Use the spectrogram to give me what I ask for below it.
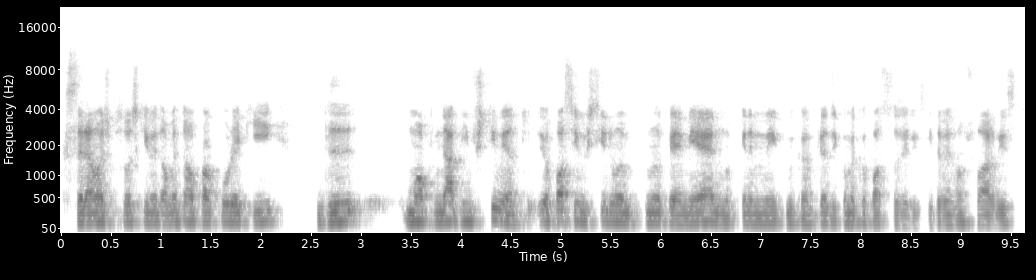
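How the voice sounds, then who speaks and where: A man's voice: mid-range voice, little pitch movement, racing, a little mellow. A man in his fifties with a European Portuguese accent, giving a hesitant, explanatory webinar presentation over a video call. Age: 50s. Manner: explanatory, hesitant, often adds tag questions. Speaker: webinar presenter on business financing. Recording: dull lo-fi webinar audio.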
